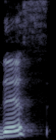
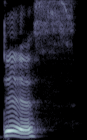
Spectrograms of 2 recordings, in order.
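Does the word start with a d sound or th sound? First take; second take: th; d. First: It begins with a soft th sound. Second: It begins with a hard d sound. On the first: The speaker calls it right. "so it should be th th" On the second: The speaker calls it wrong. "with a D instead of a English T H sound"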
